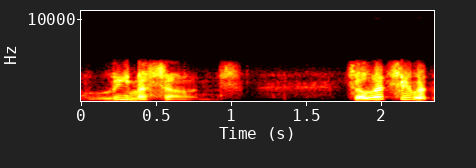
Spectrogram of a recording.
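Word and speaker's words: limaçon: So that's how you pronounce this word right here, limosones.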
